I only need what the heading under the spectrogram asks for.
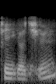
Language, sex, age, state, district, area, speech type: Bengali, male, 45-60, West Bengal, Purulia, urban, conversation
